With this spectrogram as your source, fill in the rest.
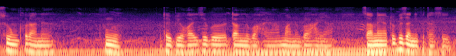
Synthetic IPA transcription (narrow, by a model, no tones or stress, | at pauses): suŋpʰɯɾanɯ | pʰuŋɯ | atajbiawɦajzɯbɯdaŋnɯbaɦajamanɯbaɦajaz̥anajatɔkʰɯzanikʰɯtʰasɯ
